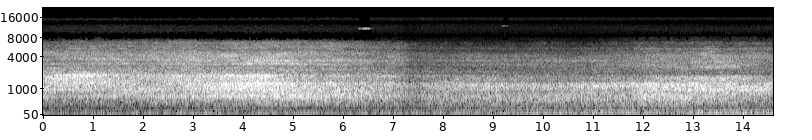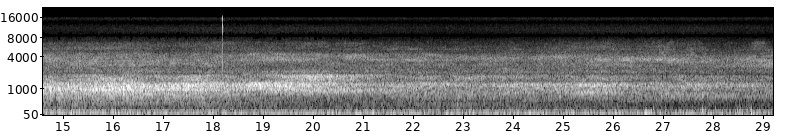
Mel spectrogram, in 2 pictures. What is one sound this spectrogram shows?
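A jet airliner's engines roar steadily as it taxis at a distance.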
